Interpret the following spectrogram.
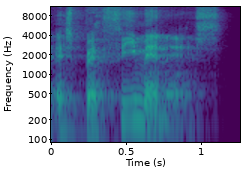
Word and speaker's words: especímenes: Eh, entonces se dice especimen, pero se dice especímenes.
